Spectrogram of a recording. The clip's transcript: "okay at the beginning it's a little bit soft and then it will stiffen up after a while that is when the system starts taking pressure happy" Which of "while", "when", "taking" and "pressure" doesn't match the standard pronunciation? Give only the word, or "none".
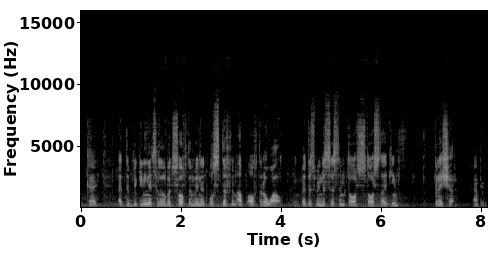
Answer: none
